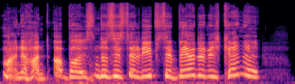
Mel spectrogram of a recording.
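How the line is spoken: Sobbing. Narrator (German): sagte sie schluchzend

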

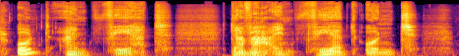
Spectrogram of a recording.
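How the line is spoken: King gasping. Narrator (German): keuchte der König

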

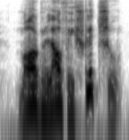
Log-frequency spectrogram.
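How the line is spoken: Plain. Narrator (German): sagte

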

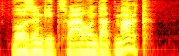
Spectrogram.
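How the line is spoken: Stern question. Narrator (German): fragte streng

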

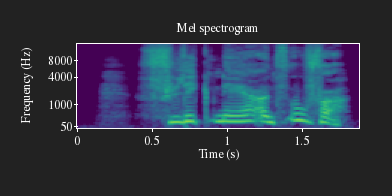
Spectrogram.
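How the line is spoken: Called out. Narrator (German): rief Fliegenbein der Ratte zu

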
